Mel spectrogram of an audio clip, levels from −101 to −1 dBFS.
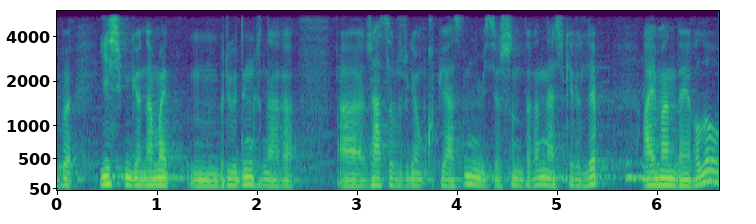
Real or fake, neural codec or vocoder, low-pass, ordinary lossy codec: real; none; 5.4 kHz; none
